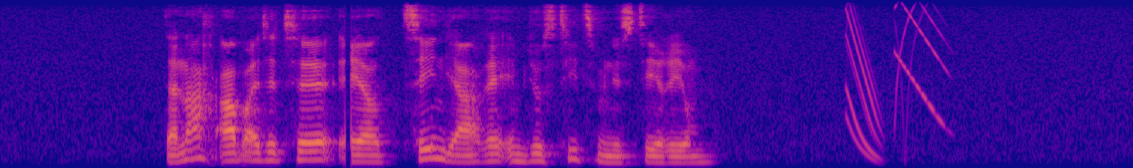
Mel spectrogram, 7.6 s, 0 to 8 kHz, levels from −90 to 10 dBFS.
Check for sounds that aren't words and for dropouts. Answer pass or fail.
fail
